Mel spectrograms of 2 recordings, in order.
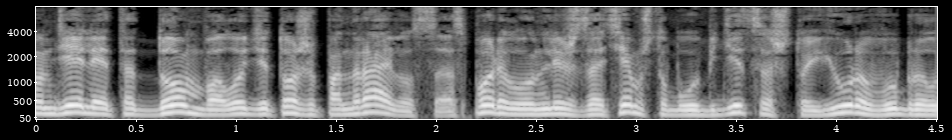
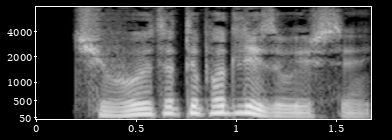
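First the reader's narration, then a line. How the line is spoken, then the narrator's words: Playful grumble. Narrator (Russian): игриво буркнул Володя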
